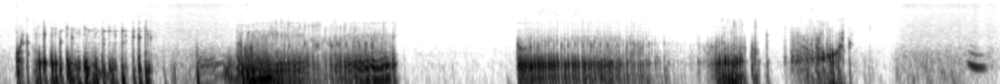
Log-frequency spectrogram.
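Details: Hungry stomach growling (borborygmi): loud, long gurgling rumbles in bursts with a brief silent gap.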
